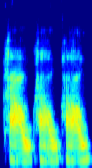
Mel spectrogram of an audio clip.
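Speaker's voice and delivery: "Cow" said low as Thai for news. Shown as a demonstration. Teacher showing Thai khao meaning news, low pitched. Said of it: "pronounce the word K A O in five different tones".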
